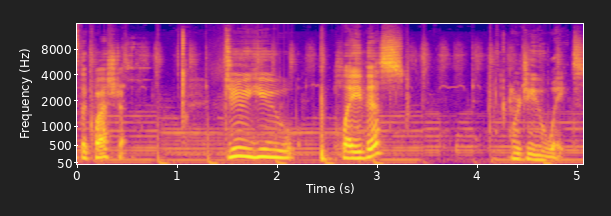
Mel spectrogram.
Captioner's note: taps table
